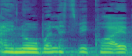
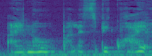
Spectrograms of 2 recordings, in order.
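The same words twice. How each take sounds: First: Said in the usual way. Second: Unvoiced, much softer whisper; hushed warning. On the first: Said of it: "I was like". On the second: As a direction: whisper it discreetly to a new colleague. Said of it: "looked at me like that and said".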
